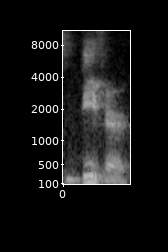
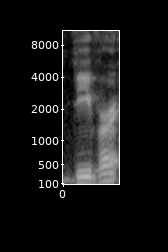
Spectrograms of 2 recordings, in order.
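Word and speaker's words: Dever: go ahead okay the the pronounce is dver okay it's dver and also he's he's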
